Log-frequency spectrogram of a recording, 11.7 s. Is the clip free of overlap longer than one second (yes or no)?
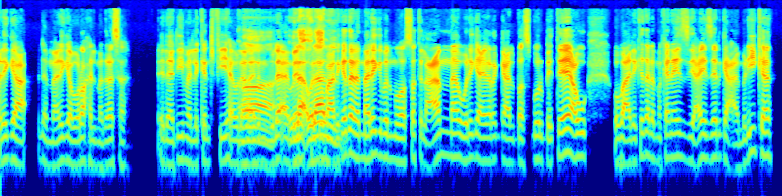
no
